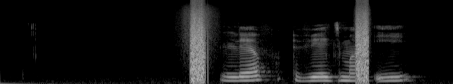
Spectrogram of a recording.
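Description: At 1.69 to 2.27 s and again at 3.51 to 3.73 s, wireless microphone noise hits break through the speech: brief swishes of static as the analogue FM radio link fades and receiver hiss surges. Unlike a digital dropout, the sound is masked by rising noise rather than cut to silence.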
